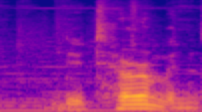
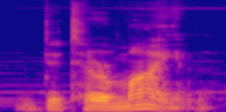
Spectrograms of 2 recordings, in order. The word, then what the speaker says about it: determine: have is determine determine some people pronounce this word incorrectly and they say determine which is actually incorrect you have to say determine determine where the stress is on the second syllable and we say determine the next word is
